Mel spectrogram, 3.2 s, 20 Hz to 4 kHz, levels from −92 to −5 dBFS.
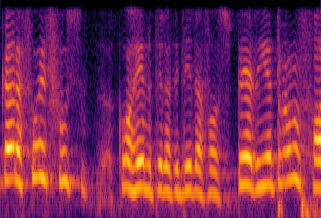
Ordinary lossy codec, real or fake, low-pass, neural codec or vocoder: none; fake; 3.6 kHz; codec, 16 kHz, 0.8 kbps, ZipCodec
